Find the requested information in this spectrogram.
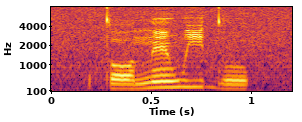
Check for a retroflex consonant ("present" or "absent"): absent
